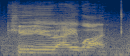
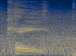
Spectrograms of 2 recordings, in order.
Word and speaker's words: Quay: Oh, Q-U-A-Y. That's Quay. It's pronounced Quay, not Quay. The spelling's confusing.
